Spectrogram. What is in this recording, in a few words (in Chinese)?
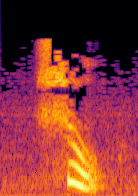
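"束", Mandarin Chinese; chinese flashcards; hsk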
